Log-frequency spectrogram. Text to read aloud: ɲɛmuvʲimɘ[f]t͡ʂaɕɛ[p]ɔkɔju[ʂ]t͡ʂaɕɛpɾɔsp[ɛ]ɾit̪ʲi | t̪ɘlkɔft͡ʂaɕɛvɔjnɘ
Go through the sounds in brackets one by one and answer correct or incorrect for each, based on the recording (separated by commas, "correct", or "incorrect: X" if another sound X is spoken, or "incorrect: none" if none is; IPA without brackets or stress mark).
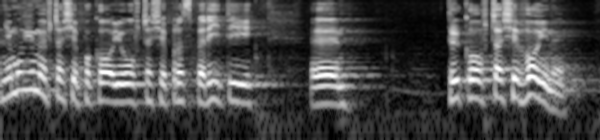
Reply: correct, correct, incorrect: f, correct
